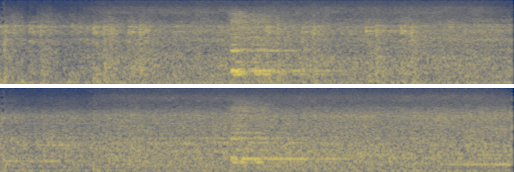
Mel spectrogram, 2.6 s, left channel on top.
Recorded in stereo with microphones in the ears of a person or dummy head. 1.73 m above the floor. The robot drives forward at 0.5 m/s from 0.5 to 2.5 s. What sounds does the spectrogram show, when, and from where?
1.2 s a cowbell: 10° right (ahead or behind), 4 m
